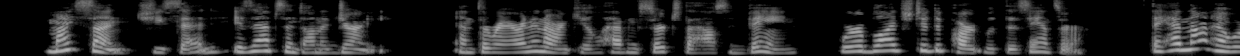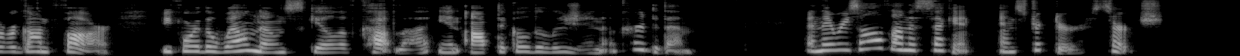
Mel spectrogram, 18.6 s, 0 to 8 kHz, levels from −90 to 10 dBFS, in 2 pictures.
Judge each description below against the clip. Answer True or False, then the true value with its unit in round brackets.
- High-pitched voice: True (250 Hz)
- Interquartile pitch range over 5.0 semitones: True (5.5 semitones)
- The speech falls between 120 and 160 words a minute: False (175 wpm)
